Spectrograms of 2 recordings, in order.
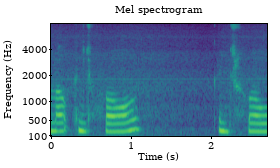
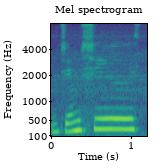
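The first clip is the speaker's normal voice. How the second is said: ordinary talk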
